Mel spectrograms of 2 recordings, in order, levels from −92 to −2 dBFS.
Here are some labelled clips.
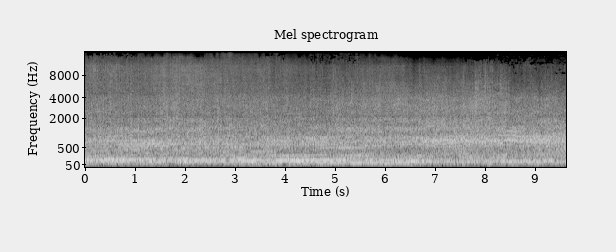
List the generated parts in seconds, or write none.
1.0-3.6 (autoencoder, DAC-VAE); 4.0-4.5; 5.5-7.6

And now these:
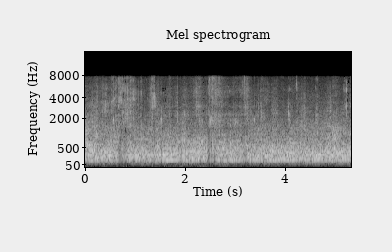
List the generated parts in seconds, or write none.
1.5-3.3 (codec, SNAC)

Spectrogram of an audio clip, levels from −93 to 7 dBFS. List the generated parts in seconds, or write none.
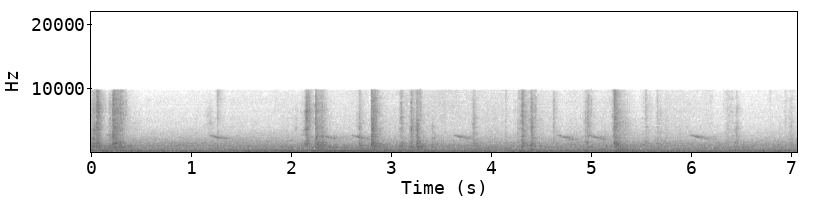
0.0-2.3 (autoencoder, DAC-VAE); 4.3-6.0

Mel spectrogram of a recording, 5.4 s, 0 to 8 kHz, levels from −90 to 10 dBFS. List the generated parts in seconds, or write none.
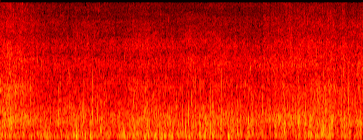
none

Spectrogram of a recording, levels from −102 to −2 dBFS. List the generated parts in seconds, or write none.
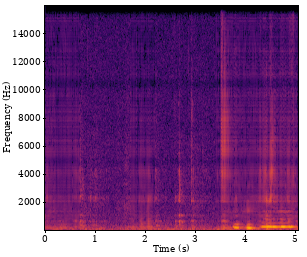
0.0-0.7 (vocoder, BigVGAN v2); 1.7-2.2; 3.4-5.1

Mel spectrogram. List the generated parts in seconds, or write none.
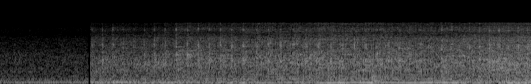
2.5-4.6 (vocoder, Vocos)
